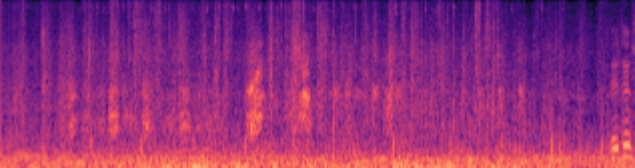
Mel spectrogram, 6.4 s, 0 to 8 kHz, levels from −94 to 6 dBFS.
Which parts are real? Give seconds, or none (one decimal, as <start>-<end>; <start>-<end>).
0.6-6.4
